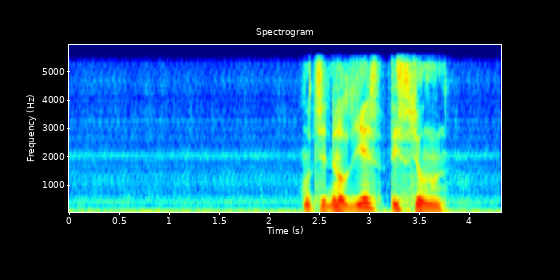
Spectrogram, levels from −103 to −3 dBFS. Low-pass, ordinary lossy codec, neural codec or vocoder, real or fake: 5.4 kHz; none; autoencoder, 22.05 kHz, a latent of 192 numbers a frame, VITS, trained on many speakers; fake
